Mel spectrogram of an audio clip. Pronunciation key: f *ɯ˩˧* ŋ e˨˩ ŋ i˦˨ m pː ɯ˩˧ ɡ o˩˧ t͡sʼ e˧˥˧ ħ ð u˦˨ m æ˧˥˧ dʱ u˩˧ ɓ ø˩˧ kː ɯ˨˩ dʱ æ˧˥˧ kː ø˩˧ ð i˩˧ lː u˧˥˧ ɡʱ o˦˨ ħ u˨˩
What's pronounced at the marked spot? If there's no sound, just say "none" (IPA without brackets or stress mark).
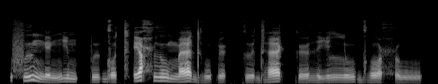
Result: ɯ˧˥˧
